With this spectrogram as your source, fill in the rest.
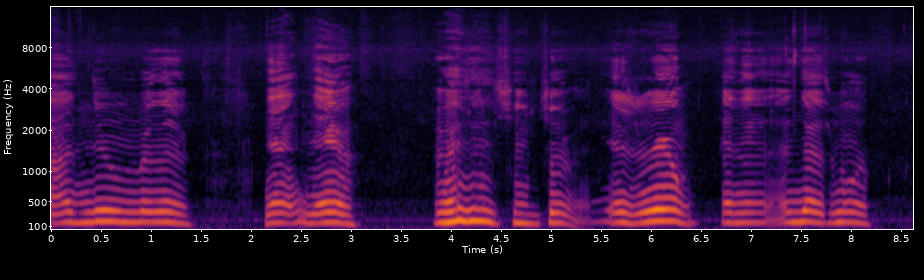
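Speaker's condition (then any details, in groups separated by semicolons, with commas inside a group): Cerebral palsy; poor meal posture affects swallowing, sitting straighter helps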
